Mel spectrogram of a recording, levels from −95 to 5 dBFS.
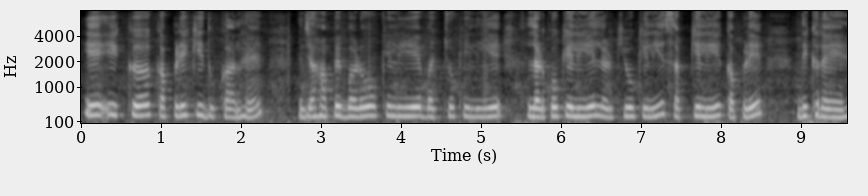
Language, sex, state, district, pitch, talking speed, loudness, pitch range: Hindi, female, Uttar Pradesh, Jalaun, 240 Hz, 170 wpm, -24 LUFS, 225-255 Hz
